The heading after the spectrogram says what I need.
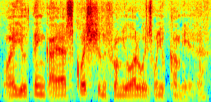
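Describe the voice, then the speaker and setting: A guarded Mexican man, as an actor puts him on, whispering of buried gold in a low-pitched voice with a Mexican Spanish accent. His English is broken and sprinkled with Spanish, and he speaks slowly and carefully, like a man keeping a dangerous secret. A faint hiss sits under this old radio play. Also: lightly acted. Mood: conspiratorial. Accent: Mexican Spanish (acted). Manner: broken English with Spanish words, wary and conspiratorial. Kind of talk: 1940s radio drama acting.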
